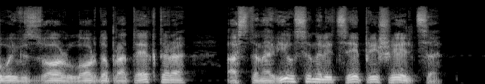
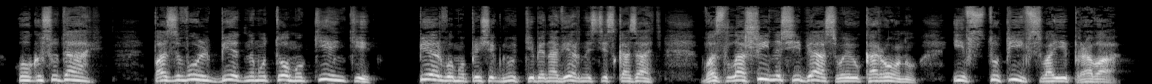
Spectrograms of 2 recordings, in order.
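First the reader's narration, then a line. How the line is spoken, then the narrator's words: Joyful exclamation. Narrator (Russian): Мнимый король с радостным лицом воскликнул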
